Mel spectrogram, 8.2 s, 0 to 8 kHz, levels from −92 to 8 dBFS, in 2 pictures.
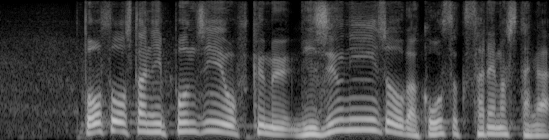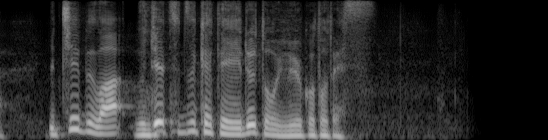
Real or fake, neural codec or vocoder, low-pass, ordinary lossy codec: fake; codec, 16 kHz, 2 kbps, X-Codec, HuBERT features, trained on balanced general audio; none; none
